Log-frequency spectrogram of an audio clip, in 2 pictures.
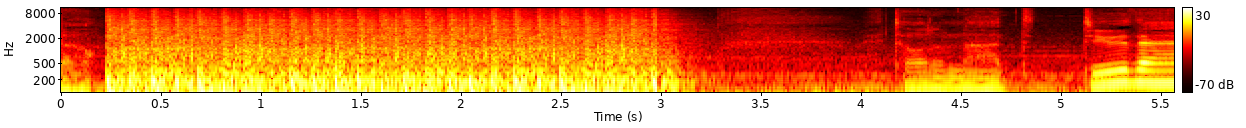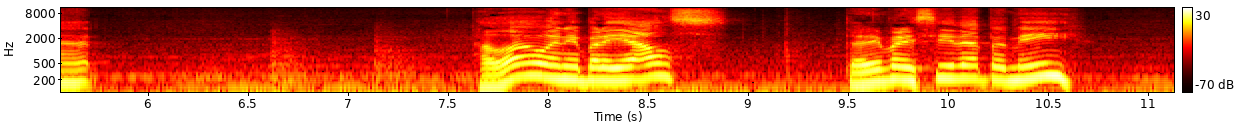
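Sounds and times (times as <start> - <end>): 
rapid turret gunfire in a video game: 0.2 - 3.4
speech: 4.4 - 5.8, 7.6 - 8.9, 9.5 - 10.7.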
